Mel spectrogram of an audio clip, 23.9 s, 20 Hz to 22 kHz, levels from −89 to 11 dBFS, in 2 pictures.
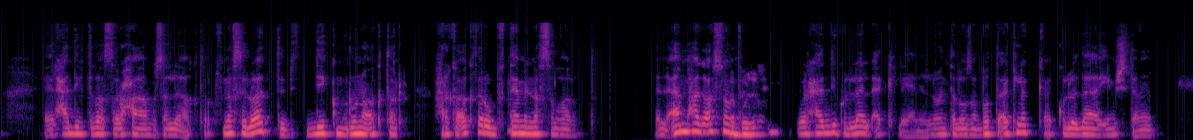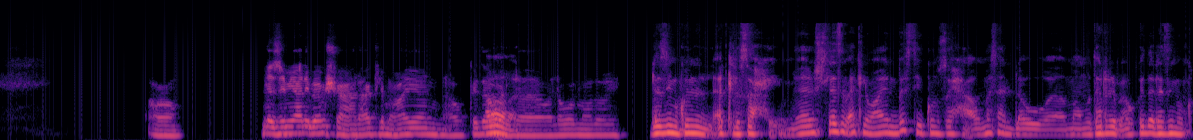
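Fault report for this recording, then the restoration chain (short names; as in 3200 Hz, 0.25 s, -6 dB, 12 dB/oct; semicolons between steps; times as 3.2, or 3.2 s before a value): crackle 29/s -40 dBFS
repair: de-click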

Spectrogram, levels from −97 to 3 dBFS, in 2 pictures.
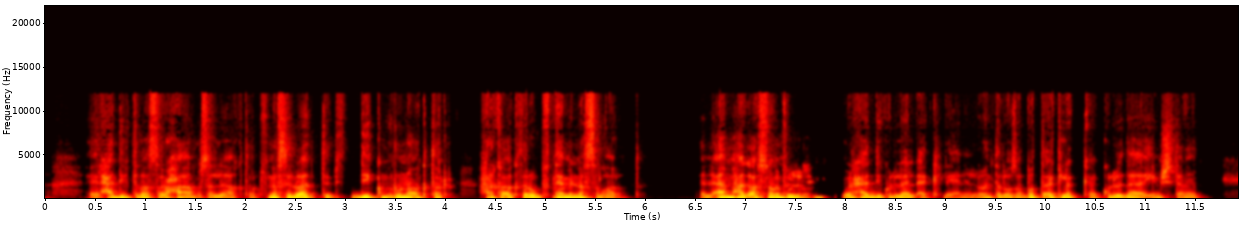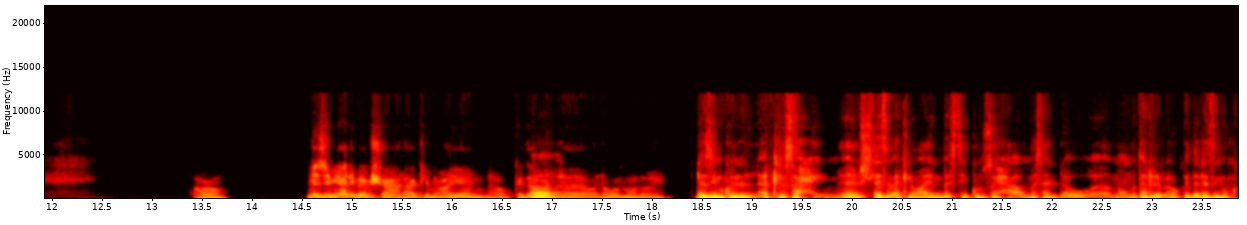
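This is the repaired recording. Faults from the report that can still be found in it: none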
